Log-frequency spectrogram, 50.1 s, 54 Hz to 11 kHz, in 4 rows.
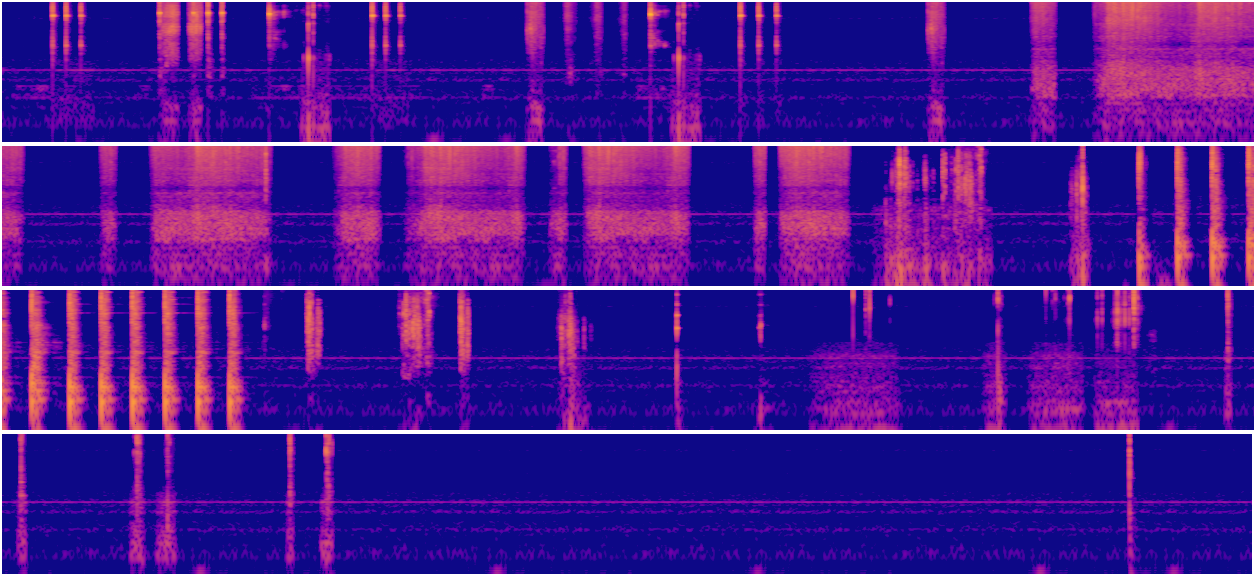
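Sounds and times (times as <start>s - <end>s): metal spatula scraping powder: 10.3s - 12.8s, 13.5s - 15.2s, 15.8s - 19.4s, 20.0s - 22.4s
soft rubs: 10.3s - 12.8s, 13.5s - 15.2s, 15.8s - 19.4s, 20.0s - 21.1s.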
